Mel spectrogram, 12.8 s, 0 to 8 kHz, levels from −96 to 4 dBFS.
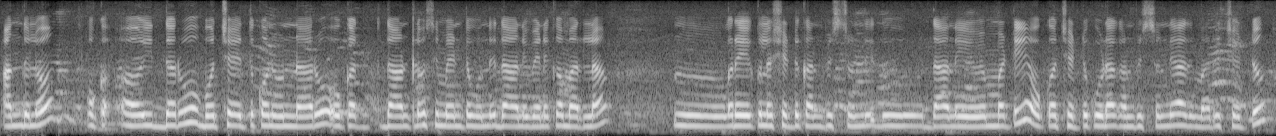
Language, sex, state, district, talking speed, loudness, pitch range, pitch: Telugu, female, Telangana, Mahabubabad, 130 wpm, -13 LUFS, 225-240 Hz, 230 Hz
